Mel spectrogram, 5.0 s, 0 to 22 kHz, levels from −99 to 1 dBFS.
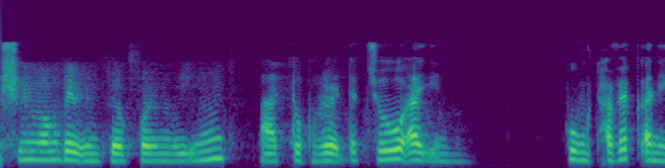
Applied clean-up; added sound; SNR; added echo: neural mask model DeepFilterNet 3.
